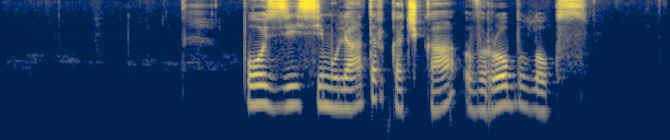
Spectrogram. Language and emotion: Russian, neutral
